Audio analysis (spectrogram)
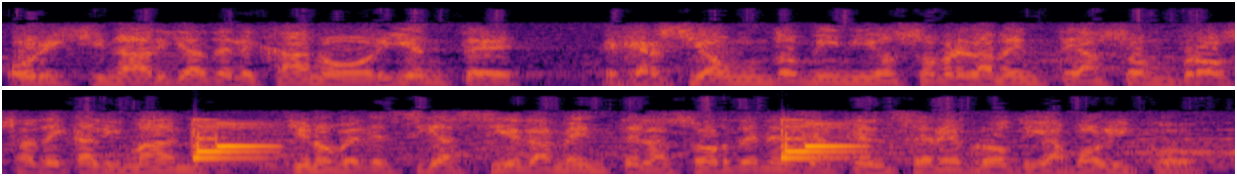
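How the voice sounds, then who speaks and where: A man's voice: medium pitch, moderate pace. A man narrating an old adventure radio serial in a solemn, emphatic, suspenseful style. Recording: dull lo-fi radio serial, loud music.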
